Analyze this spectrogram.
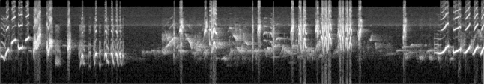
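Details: Isian-style song of a white-rumped shama, a fierce rapid mix of high chirps, harsh squawky notes and scratchy chatter, with a brief quiet gap before bright upswept whistles resume.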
